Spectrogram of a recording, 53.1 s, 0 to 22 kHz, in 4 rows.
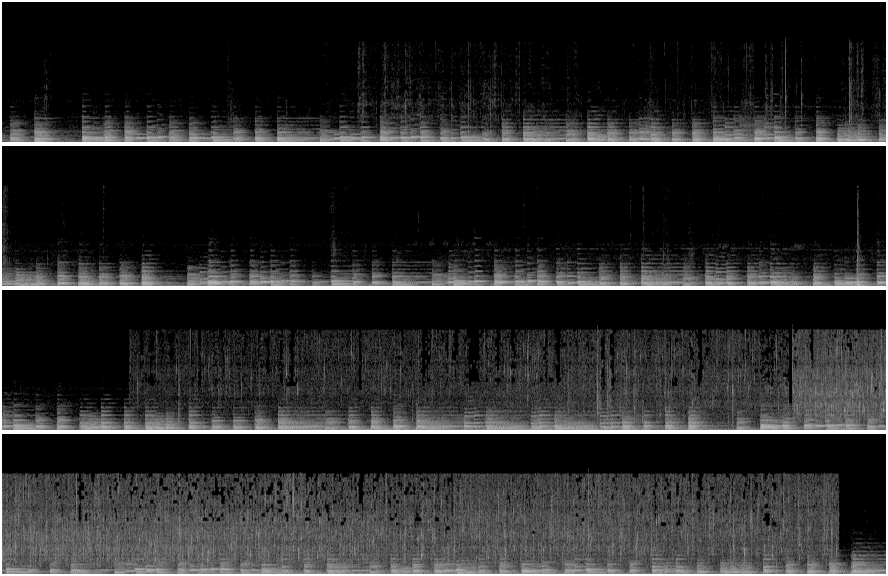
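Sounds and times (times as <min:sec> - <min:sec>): piano music with beat: 0:00.0 - 0:53.0
food deep-frying in oil: 0:05.1 - 0:08.1, 0:28.4 - 0:52.4.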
